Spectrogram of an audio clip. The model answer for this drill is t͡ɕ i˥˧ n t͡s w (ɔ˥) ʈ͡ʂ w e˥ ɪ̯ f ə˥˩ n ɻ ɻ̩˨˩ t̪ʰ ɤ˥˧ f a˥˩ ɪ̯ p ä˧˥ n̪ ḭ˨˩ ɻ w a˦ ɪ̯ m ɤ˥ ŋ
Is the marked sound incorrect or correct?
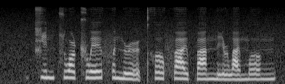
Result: incorrect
